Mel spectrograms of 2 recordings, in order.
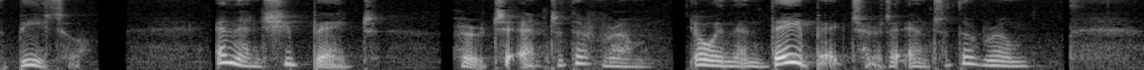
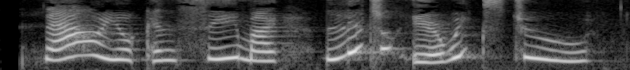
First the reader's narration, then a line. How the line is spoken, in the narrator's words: cried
